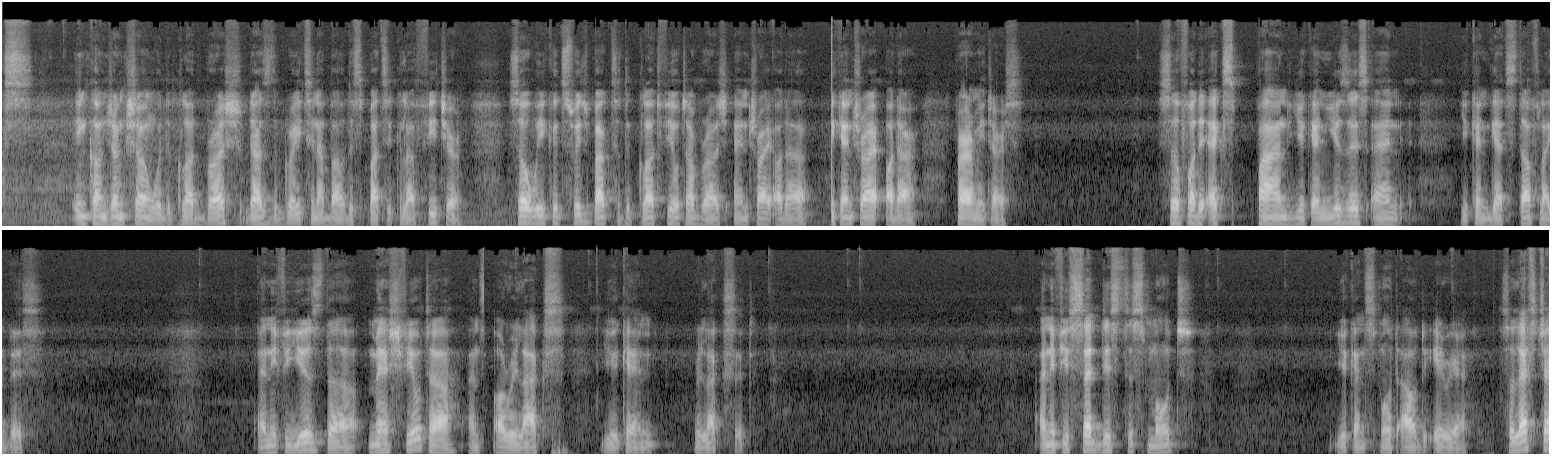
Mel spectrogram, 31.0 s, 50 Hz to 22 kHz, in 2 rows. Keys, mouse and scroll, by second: 2.0-4.7 middle drag, 4.7 space, 7.6-8.2 drag, 12.6 click, 13.9 scroll down 2, 14.2-15.2 middle drag, 15.2 ctrl+z, 15.7 click, 17.8 middle click, 18.2 space, 20.2-21.4 drag, 23.9-27.1 drag, 28.3 click, 30.2 middle click, 30.3 space.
